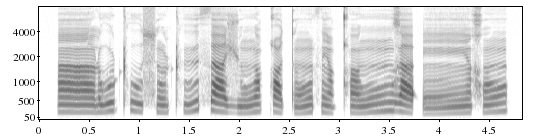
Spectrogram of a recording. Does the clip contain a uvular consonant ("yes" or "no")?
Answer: yes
